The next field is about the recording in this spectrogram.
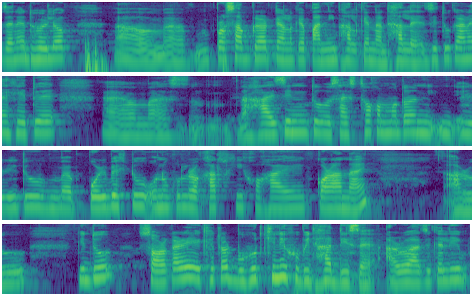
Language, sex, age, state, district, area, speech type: Assamese, female, 45-60, Assam, Dibrugarh, rural, spontaneous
